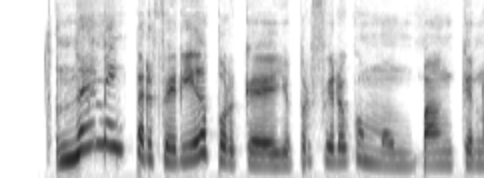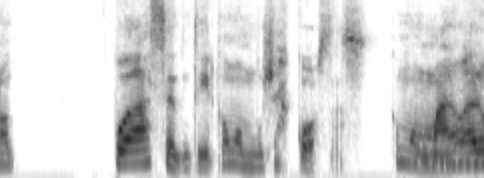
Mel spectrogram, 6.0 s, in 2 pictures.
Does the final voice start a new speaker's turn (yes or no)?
no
